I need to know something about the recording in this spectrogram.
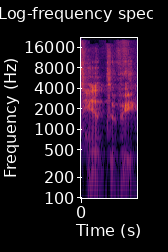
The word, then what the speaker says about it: Tantive: Leia gets away in the Tantive 4, and I hate that it's pronounced Tantive.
